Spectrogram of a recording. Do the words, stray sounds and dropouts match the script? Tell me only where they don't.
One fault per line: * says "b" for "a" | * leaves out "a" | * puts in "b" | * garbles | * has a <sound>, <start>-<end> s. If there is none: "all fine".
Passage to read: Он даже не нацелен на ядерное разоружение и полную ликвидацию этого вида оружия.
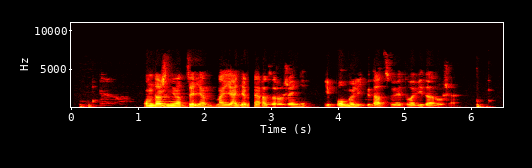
* has a dropout, 2.7-2.8 s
